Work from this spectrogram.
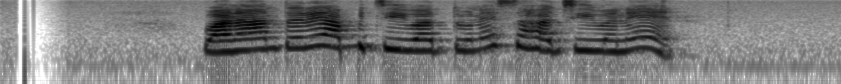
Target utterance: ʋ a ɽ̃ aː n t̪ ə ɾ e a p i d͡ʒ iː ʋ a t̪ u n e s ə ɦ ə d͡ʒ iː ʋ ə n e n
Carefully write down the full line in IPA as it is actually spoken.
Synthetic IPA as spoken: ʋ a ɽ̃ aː n t̪ ə ɾ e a p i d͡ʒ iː ʋ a t̪ u n e s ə ɦ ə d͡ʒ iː ʋ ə n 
